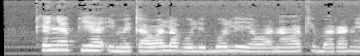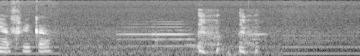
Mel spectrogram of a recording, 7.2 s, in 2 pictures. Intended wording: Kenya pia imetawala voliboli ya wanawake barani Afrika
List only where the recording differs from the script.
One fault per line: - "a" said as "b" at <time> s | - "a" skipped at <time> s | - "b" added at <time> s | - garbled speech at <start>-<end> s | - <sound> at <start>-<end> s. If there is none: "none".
- cough at 4.8-6.3 s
